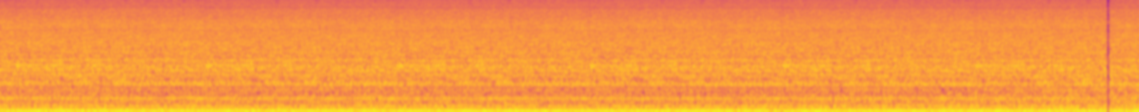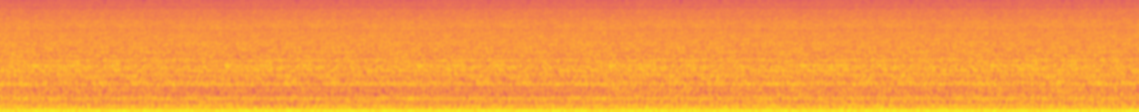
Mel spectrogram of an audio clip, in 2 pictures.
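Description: Tyres roll on a road with a steady rushing noise.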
